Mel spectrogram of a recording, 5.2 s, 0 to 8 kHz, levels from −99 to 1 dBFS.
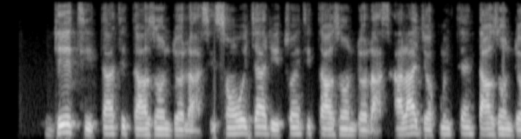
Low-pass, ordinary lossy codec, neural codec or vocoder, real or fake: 7.2 kHz; none; vocoder, 22.05 kHz, 80 mel bands, Vocos; fake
